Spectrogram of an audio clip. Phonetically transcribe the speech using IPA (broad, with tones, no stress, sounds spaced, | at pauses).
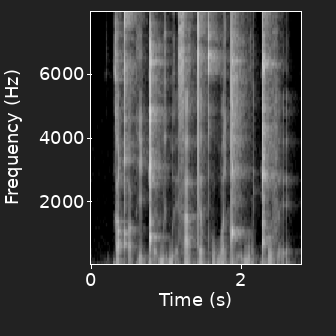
k ɨ˨ qʼ ṵ˨ k i˨ ǃ o̰˨˦ b ḭ˨ b ḛ˨ s a˨ tː e˨ kʷʰ ɨ˨ b ɐ˨ ǃʰ ḭ˦ b o̰˦ ǃʰ u˦ f ḛ˨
